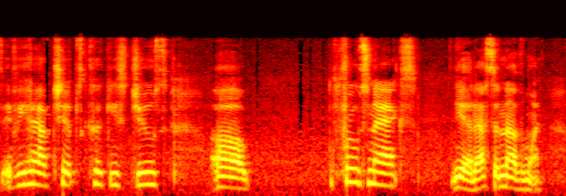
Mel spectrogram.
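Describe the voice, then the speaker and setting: Over noticeable background noise, a woman talks in an animated tone with a fairly high pitch and lively intonation. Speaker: homeschooling mom vlogger. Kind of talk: motivational talk to camera.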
